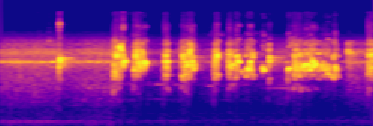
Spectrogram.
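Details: Chattering Javan myna song: a quick string of short, scratchy, chirping notes, several per second, after a brief thin whistle, with a faint low hum behind.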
